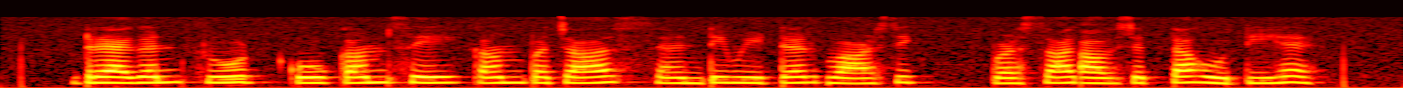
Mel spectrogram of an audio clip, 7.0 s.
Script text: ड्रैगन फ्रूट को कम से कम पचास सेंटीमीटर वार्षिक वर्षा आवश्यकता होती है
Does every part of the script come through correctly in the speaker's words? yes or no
yes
